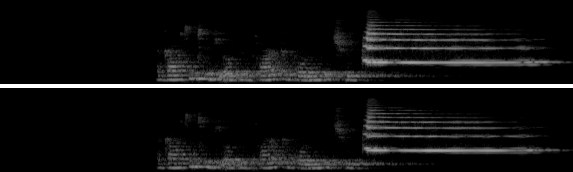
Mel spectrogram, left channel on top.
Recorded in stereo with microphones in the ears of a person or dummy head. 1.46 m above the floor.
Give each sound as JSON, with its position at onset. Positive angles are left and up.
{"t": 1.6, "sound": "a woman speaking", "side_deg": 55, "distance_m": 1.9}
{"t": 3.6, "sound": "a trumpet", "side_deg": 20, "distance_m": 0.7}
